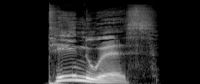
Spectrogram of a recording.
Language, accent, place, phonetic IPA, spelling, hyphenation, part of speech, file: German, Germany, Berlin, [ˈteːnuɪs], Tenuis, Te‧nu‧is, noun, De-Tenuis.ogg
- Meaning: tenuis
